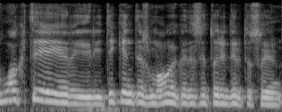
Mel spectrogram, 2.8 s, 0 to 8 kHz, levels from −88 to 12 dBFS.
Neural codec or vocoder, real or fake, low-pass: none; real; 7.2 kHz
